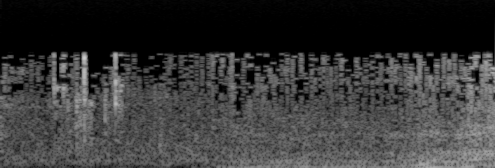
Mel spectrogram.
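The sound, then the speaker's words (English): Engine rumble of a Waffen SS Kubelwagen military car driving away from the Wald Hotel in Altgarten with two men inside. A steady low drone thickens and grows louder over the second half. “A Kubelwagen of the Waffen SS leaves the Wald Hotel in Altgarten with two men inside.”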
